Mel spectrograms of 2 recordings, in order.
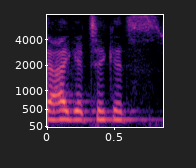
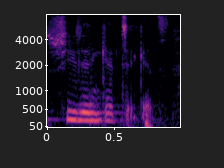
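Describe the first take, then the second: First: Said in the usual way. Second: Whispered aside, no voice at all; a hushed, voiceless punchline. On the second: Acted. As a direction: breathe it out like a secret. Punchline contrast to his claim.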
